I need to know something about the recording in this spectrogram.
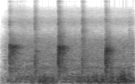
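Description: One person clapping hands five times in a steady rhythm, about three claps a second.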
